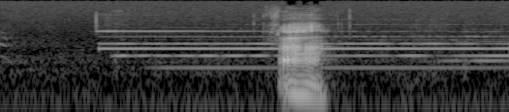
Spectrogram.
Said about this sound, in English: Star Trek opening chime. I wonder what that is.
